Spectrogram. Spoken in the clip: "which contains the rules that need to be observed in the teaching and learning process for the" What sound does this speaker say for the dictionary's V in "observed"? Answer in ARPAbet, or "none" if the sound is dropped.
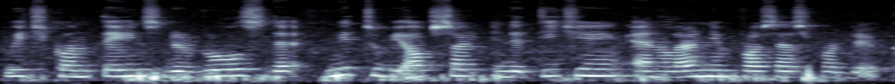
none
